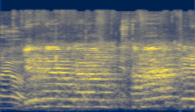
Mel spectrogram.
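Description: Voices singing long, steady held notes, with a short break about three-quarters of the way through.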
